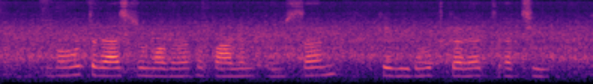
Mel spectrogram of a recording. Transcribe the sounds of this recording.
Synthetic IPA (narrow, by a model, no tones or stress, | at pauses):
bəɦʊt̪ɾaːʃʈɾəməɡɾəɦpaːlənkosən | keʋɪɾoːd̪ʱkəɾət̪ɐtːʃʰi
